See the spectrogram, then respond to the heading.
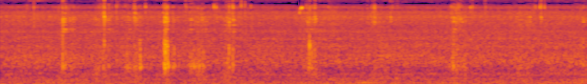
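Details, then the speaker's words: Wheel bearing removed from a Toyota Corolla LE with a grinding noise while driving, turned by hand: quiet, uneven ticking and gritty crackle with no engine noise; worn, rough bearing needing a bearing assembly. "Hear that crustiness going on in there? That's nasty."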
